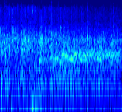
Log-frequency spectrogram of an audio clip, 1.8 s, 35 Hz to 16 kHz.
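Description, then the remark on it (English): A crowd applauds steadily, many hands clapping in a dense, even wash of sound that holds at a fairly loud level throughout without pause. “too bad we can't interrupt Greg with 5-minute bouts of applause.”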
